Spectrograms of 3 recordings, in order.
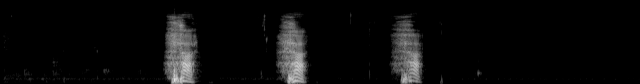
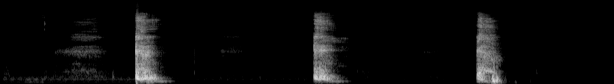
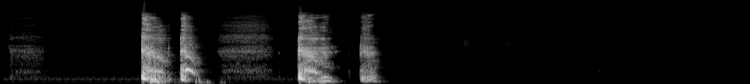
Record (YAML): exhalation_length: 6.4 s
exhalation_amplitude: 32768
exhalation_signal_mean_std_ratio: 0.22
three_cough_length: 6.1 s
three_cough_amplitude: 32768
three_cough_signal_mean_std_ratio: 0.24
cough_length: 7.5 s
cough_amplitude: 32768
cough_signal_mean_std_ratio: 0.26
survey_phase: alpha (2021-03-01 to 2021-08-12)
age: 18-44
gender: Male
wearing_mask: 'No'
symptom_none: true
smoker_status: Never smoked
respiratory_condition_asthma: false
respiratory_condition_other: false
recruitment_source: REACT
submission_delay: 1 day
covid_test_result: Negative
covid_test_method: RT-qPCR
